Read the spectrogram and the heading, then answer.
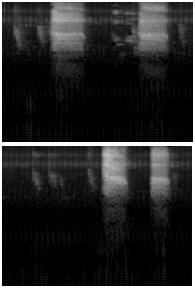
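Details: Hungry common myna chicks beg with harsh, hissing rasps, each about half a second long, in four loud bursts at uneven intervals, with fainter rasps between them.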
